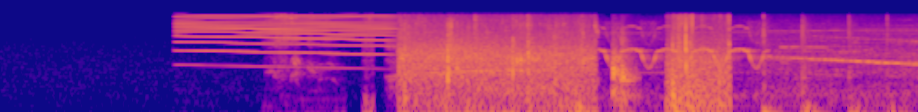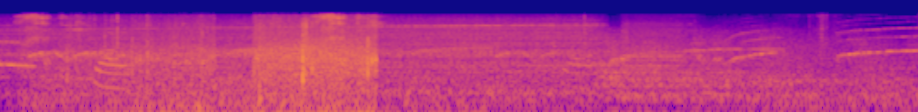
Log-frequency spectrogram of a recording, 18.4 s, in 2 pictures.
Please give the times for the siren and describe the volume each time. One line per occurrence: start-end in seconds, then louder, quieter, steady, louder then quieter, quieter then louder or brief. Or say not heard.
1.7-18.3 quieter.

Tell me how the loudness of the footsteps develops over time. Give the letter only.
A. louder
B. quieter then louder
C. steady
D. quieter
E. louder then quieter
B.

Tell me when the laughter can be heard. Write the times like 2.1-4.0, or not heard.
2.6-3.5, 9.3-10.0, 12.2-13.1.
